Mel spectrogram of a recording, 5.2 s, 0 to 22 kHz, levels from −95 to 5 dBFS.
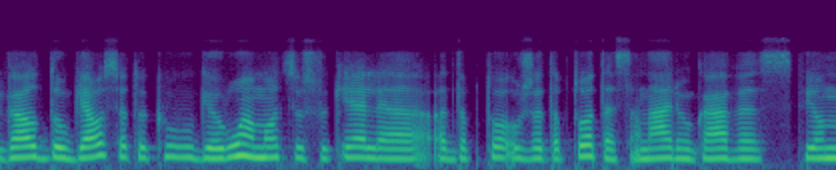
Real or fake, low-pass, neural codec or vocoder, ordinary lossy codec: fake; 7.2 kHz; codec, 16 kHz, about 1 kbps, DyCAST, with the encoder's durations; Opus, 32 kbps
